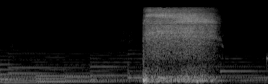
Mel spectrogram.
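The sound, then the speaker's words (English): A voice mimics a skunk's spray with one loud, sharp hiss lasting under a second, set against soft, sustained musical tones that play before and after it. “Anger is like a skunk. We spray our stinking temper on anyone who gets in our way.”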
